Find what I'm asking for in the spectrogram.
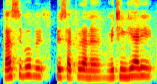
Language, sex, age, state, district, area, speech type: Bodo, female, 18-30, Assam, Kokrajhar, rural, spontaneous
